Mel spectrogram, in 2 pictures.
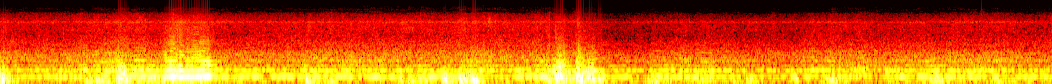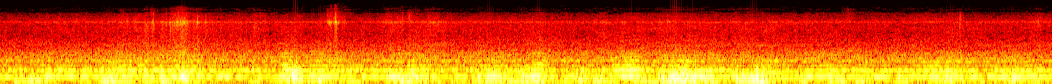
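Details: Bumblebees and honeybees at Bourneside make a steady, low humming drone, many wings buzzing together without pause, with brief louder swells as individual bees pass close and a few soft knocks near the start.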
